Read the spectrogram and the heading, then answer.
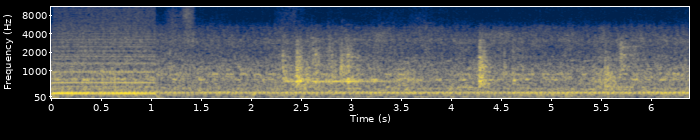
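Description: A pinball machine hums and buzzes steadily, with a few sharp clacks and brief electronic tones ringing out at irregular moments, with no voices.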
